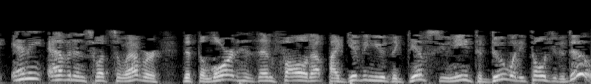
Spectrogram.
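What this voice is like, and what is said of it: Usual voice. Nothing is said of it.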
